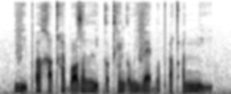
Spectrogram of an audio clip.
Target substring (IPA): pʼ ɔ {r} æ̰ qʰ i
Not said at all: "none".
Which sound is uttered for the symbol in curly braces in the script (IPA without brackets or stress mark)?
χ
